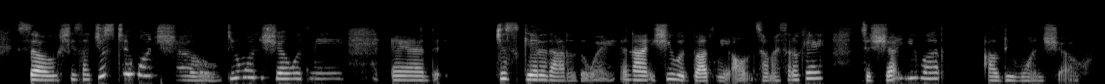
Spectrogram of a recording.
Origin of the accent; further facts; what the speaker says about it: California, United States; I am from California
